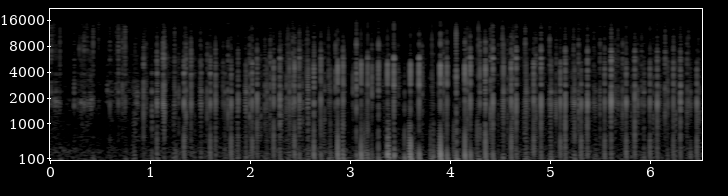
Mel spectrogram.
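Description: Long almond-shaped nails tap and scratch the wooden back and fabric hand strap of a round, palm-sized, solid wooden (bamboo-like) dry body brush held in both hands. The result is a steady stream of dozens of quick, crisp, bright clicks and scratchy crackles with almost no low end. Each tap dies away instantly.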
